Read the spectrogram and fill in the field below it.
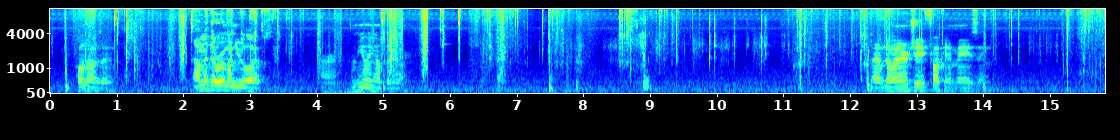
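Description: Footsteps crunch slowly on debris.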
